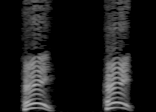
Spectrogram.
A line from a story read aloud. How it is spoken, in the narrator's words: shouts the drunk lad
